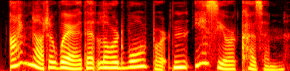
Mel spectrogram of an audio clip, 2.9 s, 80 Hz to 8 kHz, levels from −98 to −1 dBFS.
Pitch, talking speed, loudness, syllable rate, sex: 225 Hz, 185 wpm, -17 LUFS, 5.3 syllables/s, female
